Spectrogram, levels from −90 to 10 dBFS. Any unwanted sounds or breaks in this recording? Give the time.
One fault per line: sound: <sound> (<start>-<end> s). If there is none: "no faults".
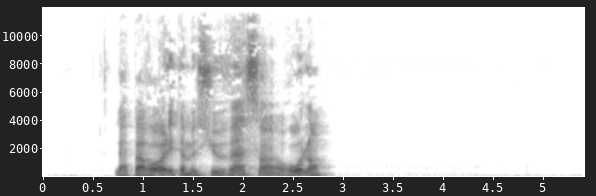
no faults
